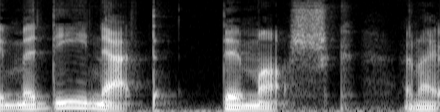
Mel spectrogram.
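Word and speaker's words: مدينة: Non-final words that end with ta marbuta pronounce the ta marbuta like a regular ta.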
